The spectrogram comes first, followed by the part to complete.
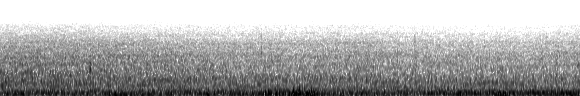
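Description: Beach ambience: wind rumbling on the microphone, uneven and low-pitched, over a steady wash of distant surf.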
